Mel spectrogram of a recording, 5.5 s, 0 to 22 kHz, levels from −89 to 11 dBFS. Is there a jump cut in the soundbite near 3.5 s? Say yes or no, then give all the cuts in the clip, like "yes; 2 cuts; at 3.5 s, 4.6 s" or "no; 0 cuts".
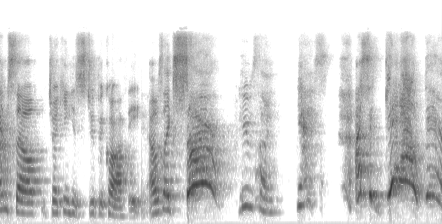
no; 1 cut; at 1.8 s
